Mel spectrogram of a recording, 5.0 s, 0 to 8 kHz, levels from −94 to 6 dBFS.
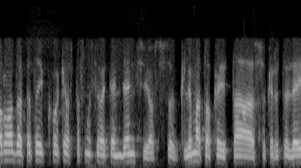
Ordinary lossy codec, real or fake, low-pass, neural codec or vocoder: Opus, 64 kbps; real; 7.2 kHz; none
